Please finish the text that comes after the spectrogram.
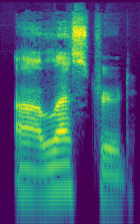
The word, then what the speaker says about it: Lestrud: So what's the proper pronunciation? Well, Lestrud. Yeah.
